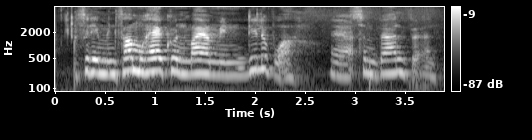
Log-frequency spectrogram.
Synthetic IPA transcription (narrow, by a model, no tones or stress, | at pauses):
fɒd̥ḭːminfɑ̈ːmoɦækʰɔ̽nmɑ̈ɪɒminliləb̥ʁuɐ̰sɒ̽mb̥ɶɐnəb̥ɶɐ̰n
